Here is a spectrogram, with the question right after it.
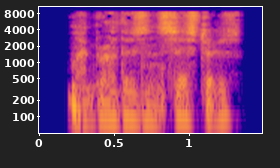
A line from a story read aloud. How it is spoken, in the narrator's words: Julian began, his voice tight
